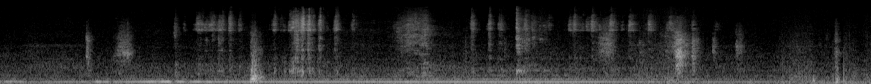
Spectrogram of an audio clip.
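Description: A man rummages and knocks things about inside a cabinet.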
